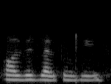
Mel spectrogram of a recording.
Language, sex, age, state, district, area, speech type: Punjabi, female, 18-30, Punjab, Fatehgarh Sahib, rural, conversation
